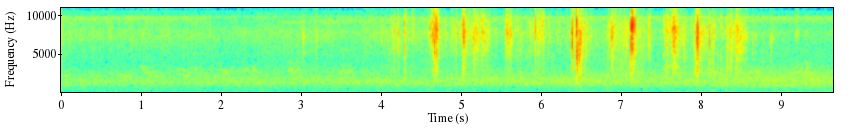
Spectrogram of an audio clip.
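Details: Honey bees humming as a beekeeper opens a hive in the beeyard for inspection, with a laying queen, honey and capped brood inside, filmed on a Canon Rebel T6 DSLR. A low, steady drone runs throughout, and sharp handling clicks and taps come in the second half.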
